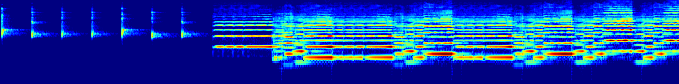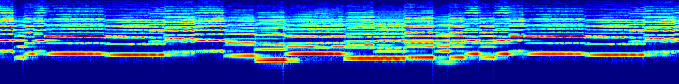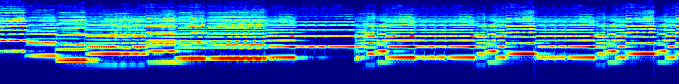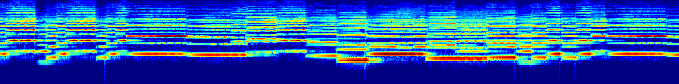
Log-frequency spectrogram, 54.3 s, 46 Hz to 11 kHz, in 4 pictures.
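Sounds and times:
string trio playing a wedding march: 0:04.2 - 0:54.3.

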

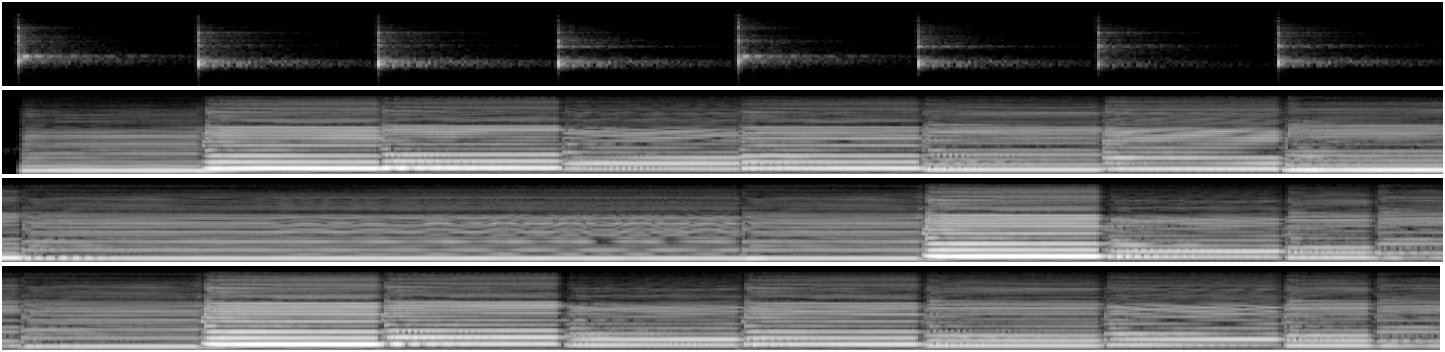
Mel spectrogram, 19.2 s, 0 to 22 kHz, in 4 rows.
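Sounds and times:
tenor saxophone duet: 0:04.9 - 0:19.1.

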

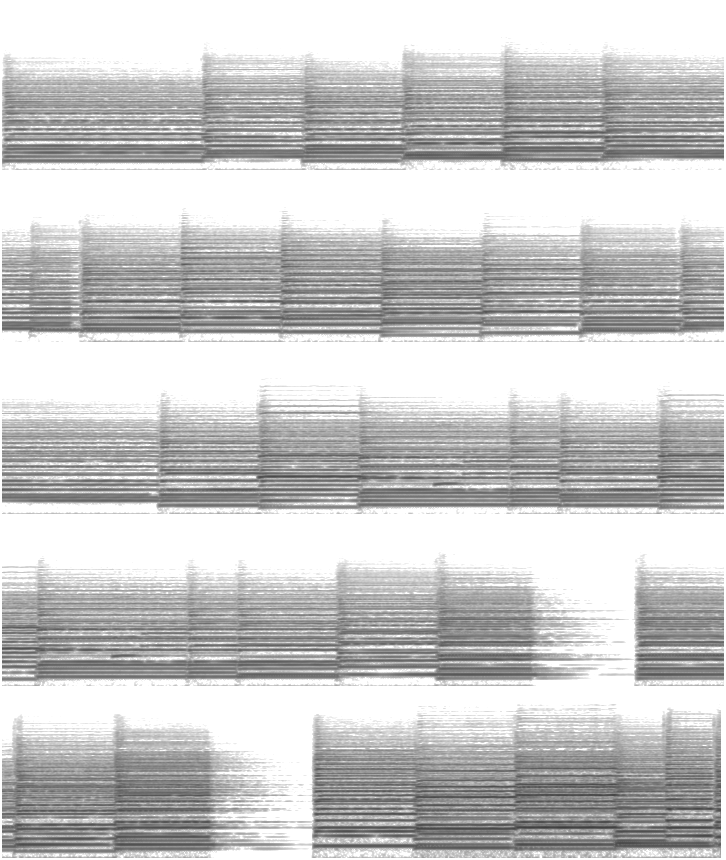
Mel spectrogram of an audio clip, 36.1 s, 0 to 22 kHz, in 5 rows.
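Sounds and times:
saxophone quartet playing: 0:00.0 - 0:27.3, 0:28.0 - 0:36.0.

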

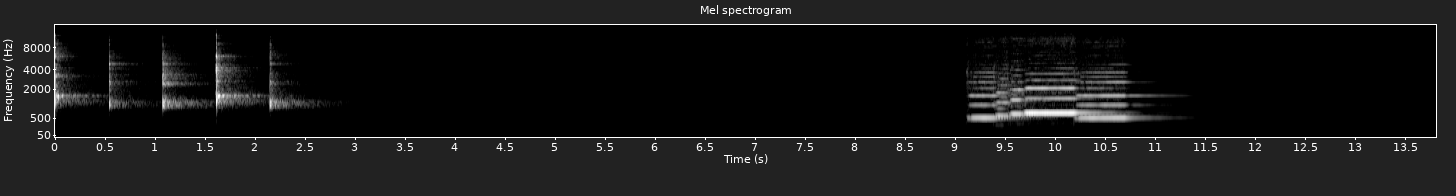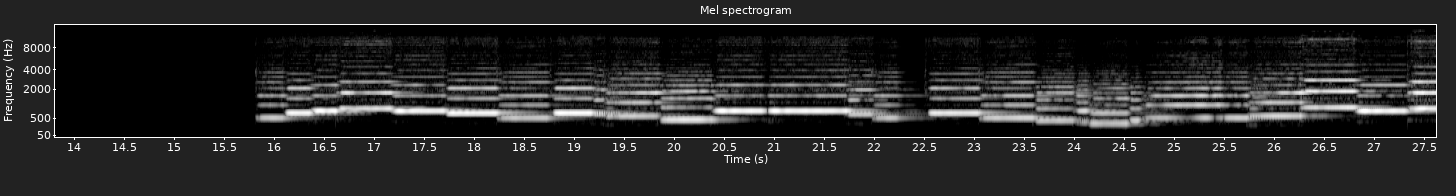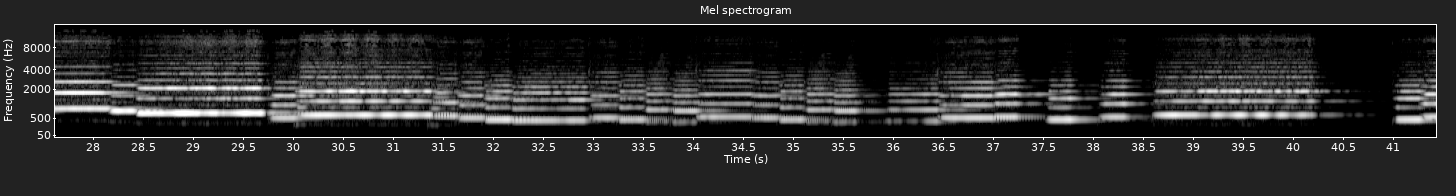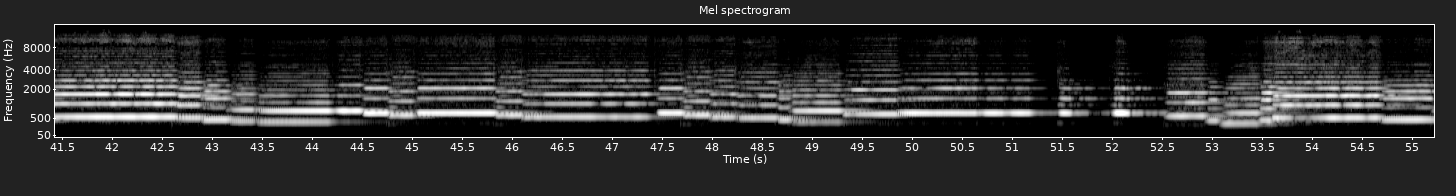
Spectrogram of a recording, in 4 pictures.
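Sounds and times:
flute duet: 0:09.2 - 0:11.1, 0:15.8 - 0:55.2.

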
